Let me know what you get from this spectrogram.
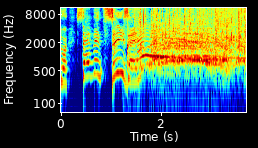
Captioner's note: cheers and applause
